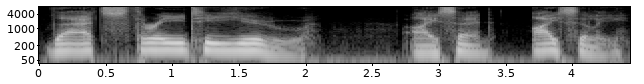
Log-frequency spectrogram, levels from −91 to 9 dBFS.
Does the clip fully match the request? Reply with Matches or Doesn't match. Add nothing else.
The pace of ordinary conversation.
Doesn't match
